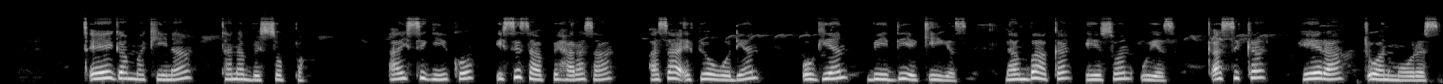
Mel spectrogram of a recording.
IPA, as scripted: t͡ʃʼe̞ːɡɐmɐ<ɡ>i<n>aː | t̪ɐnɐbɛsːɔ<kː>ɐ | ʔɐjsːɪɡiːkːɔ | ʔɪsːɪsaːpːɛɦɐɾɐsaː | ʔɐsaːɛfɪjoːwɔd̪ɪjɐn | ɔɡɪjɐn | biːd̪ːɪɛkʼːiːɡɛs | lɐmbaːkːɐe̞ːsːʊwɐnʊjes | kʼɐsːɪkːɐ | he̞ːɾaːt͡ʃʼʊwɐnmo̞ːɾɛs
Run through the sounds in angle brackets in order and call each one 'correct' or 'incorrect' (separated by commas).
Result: incorrect, correct, incorrect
